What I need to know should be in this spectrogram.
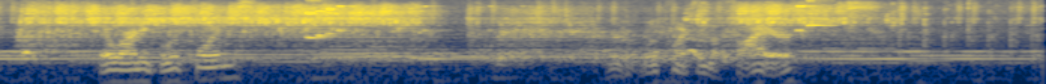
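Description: Upbeat video game music plays steadily.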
